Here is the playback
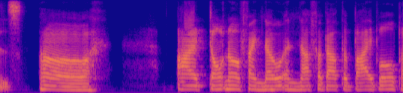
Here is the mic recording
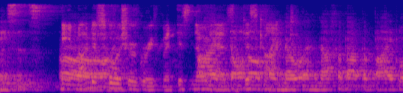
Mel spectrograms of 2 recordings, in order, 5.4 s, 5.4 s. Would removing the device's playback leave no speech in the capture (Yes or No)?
No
